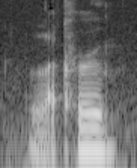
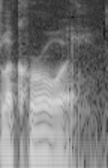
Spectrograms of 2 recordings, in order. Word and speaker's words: LaCroix: That's how you say it too. It's written on the box or the can or the bottle like La Cru. It's LaCroix. I think it's La Cre if you're a big prick.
